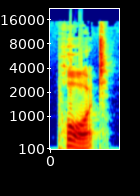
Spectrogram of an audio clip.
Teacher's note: So if you say two, you should be able to feel the air hit your hand clearly. However, when it's at the end of a word, say in the example port, it's unaspirated. So it's the air that's coming out of your mouth is nowhere near as strong as when it's at the front of a word.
